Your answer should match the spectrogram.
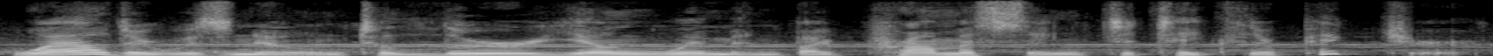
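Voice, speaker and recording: A woman's voice: lowish voice, moderate pace, a little mellow, highs cut off, faint music behind. A woman co-hosting a true crime show, delivering scripted narration with dramatic phrasing.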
